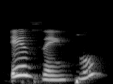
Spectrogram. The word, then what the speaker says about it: exemplo: Agora vamos conhecer as palavras com som de Z. Leiam comigo. Exuberante, êxodo, exalar, exemplo, exercício.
